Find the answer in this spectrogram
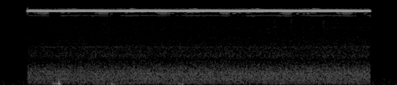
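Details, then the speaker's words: Simulated tinnitus: a steady, high-pitched ringing tone lasting about seven seconds, example of tinnitus without hearing loss such as may follow loud music exposure. "Okay, so you might have heard that noise. That is an example of what tinnitus can be. You might have heard that after you've been exposed to loud music or any other loud sound source."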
